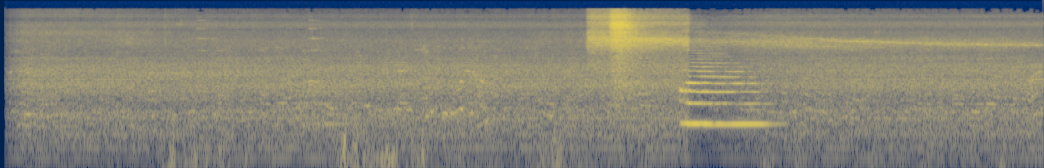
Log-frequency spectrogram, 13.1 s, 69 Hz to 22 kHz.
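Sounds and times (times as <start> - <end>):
air hiss: 7.4 - 8.6
train horn: 8.5 - 9.8.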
